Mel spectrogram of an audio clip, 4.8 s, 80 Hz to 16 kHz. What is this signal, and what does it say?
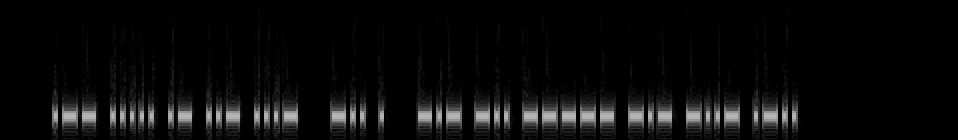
Morse code, heard as a keyed tone, about 50 wpm, 700 Hz. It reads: W5AUV DE KD0KXL
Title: USA Callsign DE Callsign 50wpm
